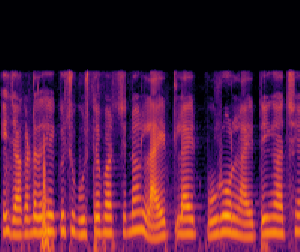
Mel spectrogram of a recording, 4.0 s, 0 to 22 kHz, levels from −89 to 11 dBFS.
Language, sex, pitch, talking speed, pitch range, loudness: Bengali, female, 215 Hz, 165 wpm, 200-230 Hz, -16 LUFS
